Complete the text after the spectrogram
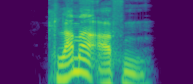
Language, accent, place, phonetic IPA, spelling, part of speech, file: German, Germany, Berlin, [ˈklamɐʔafn̩], Klammeraffen, noun, De-Klammeraffen.ogg
- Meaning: 1. genitive singular of Klammeraffe 2. plural of Klammeraffe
